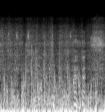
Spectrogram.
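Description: Mountain bike riding over a rough, rocky trail: tyres clattering over rock and leaf litter and the bike rattling over the bumps. Wind and rumble buffet the helmet-mounted camera's microphone.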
